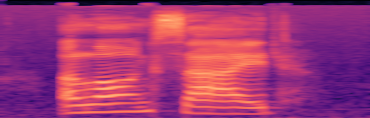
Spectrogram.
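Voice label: "alongside", American English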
